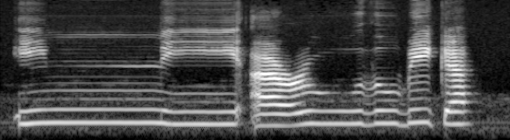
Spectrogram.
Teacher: इन्नी अऊज़ु बिका, हमज़ा की ज़बर को छोटा पढ़ेंगे। आइन को वस्ते हलक से अदा करेंगे। आइन की पेश को वाव मद के साथ मिलाकर पढ़ेंगे।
